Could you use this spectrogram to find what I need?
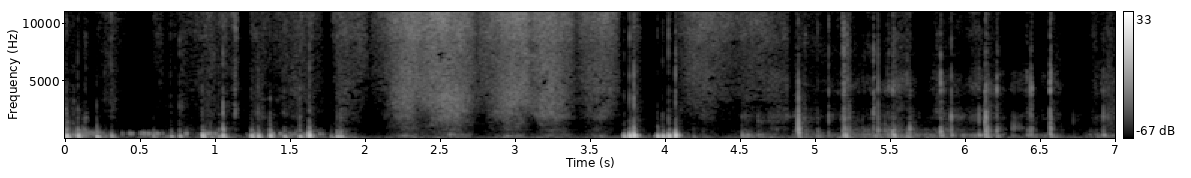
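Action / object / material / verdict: tap / rigid paperboard gift box / paperboard / none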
